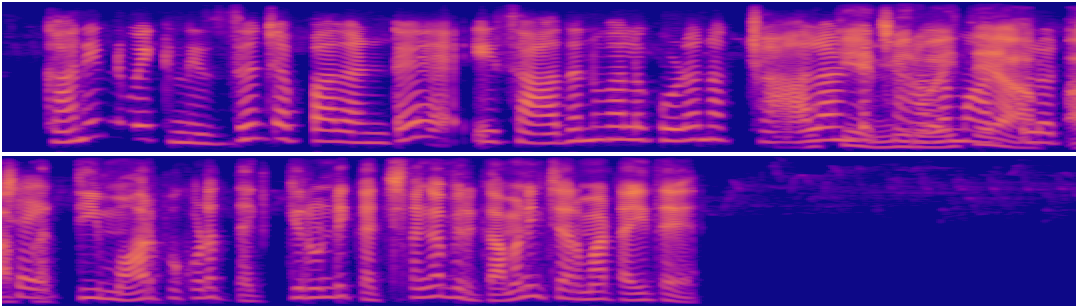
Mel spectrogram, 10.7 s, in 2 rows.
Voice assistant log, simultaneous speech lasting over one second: present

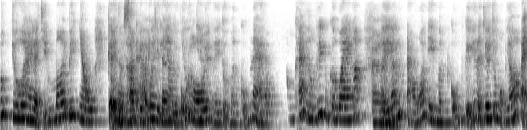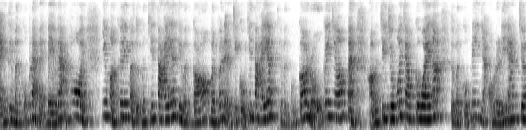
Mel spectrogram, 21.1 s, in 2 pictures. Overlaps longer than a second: present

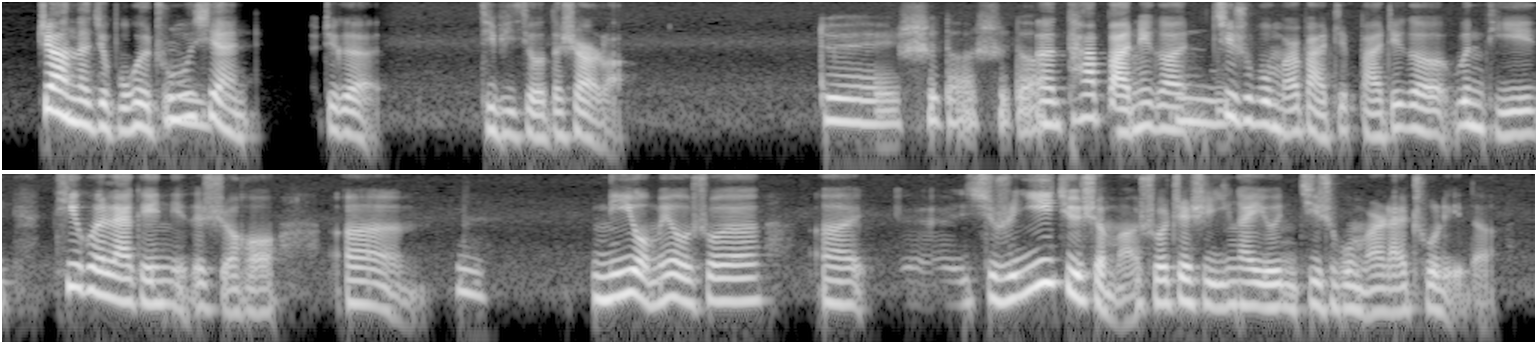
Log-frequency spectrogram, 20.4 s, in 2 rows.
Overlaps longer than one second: none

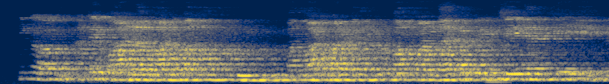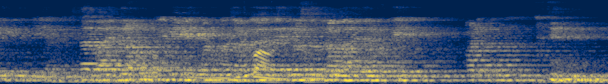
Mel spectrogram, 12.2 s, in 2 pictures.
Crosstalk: present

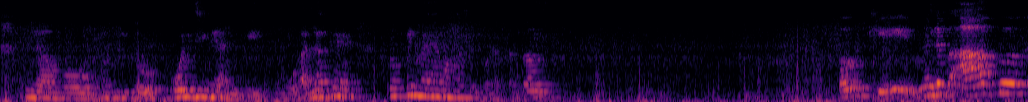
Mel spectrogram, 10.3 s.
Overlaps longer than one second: none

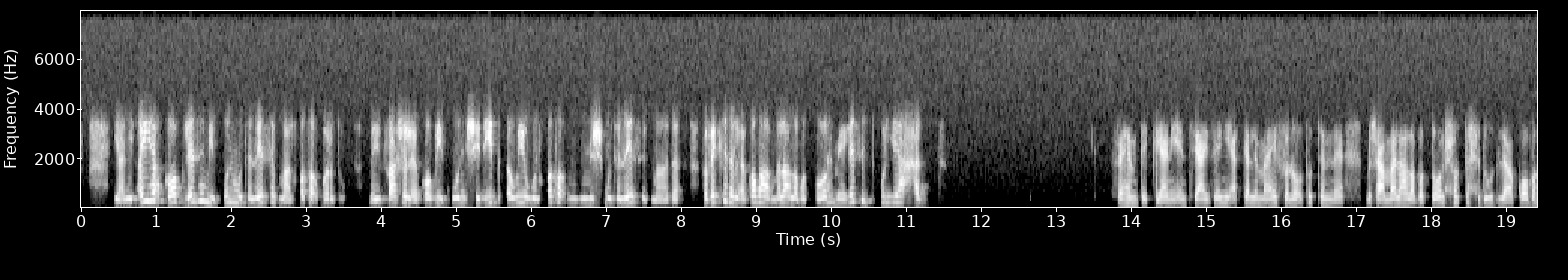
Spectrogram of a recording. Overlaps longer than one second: none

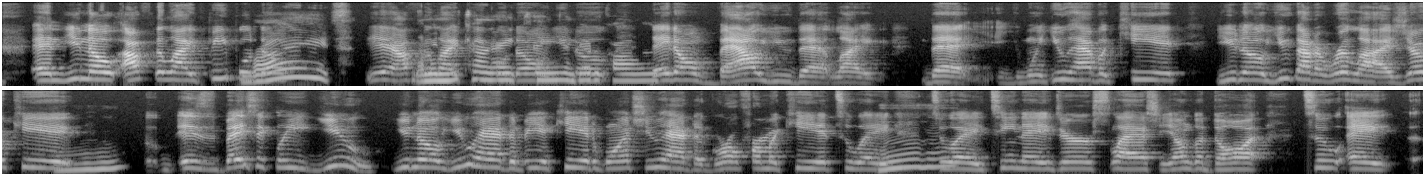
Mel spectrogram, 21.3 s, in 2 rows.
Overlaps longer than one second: present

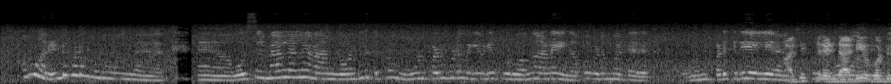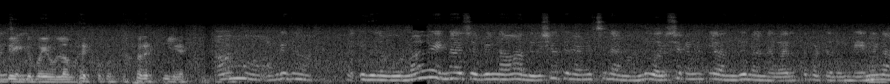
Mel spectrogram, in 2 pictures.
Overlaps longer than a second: present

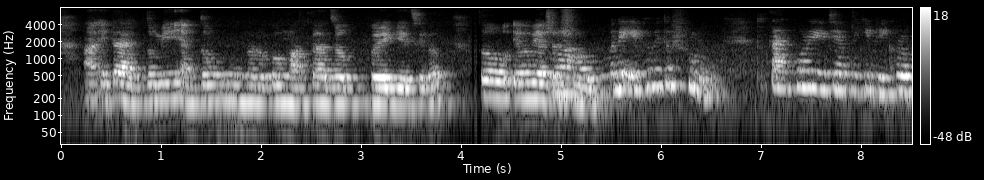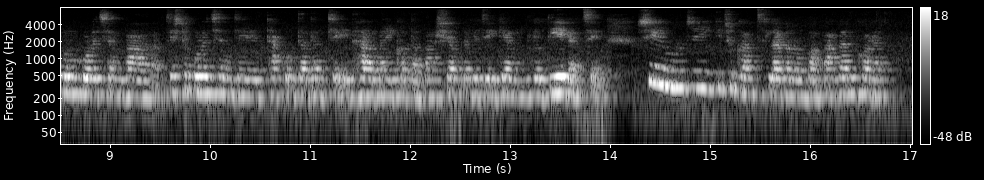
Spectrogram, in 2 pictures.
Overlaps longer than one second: none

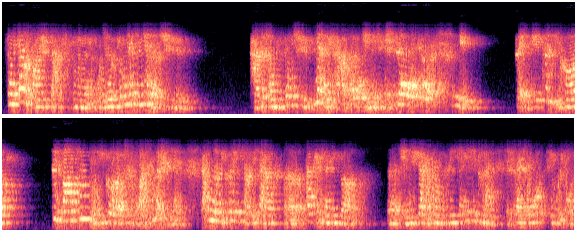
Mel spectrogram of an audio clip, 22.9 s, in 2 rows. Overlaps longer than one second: present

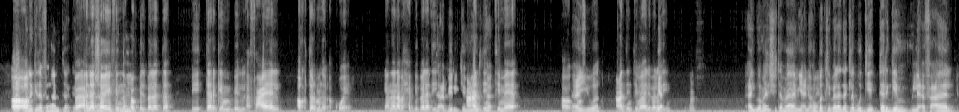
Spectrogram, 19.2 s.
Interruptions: present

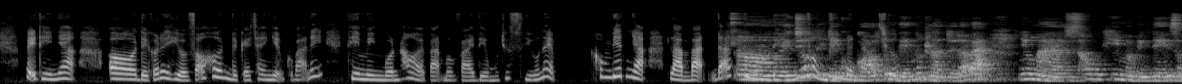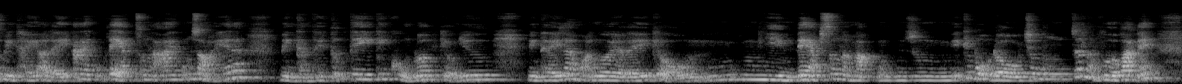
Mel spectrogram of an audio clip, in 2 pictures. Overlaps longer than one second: present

